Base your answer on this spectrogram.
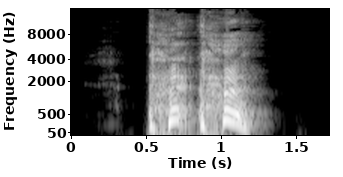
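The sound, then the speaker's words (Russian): A careful throat clearing near a staircase, made of two short, rasping voiced bursts that stand alone against silence. “У лестницы послышались шаги и осторожное покашливание.”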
